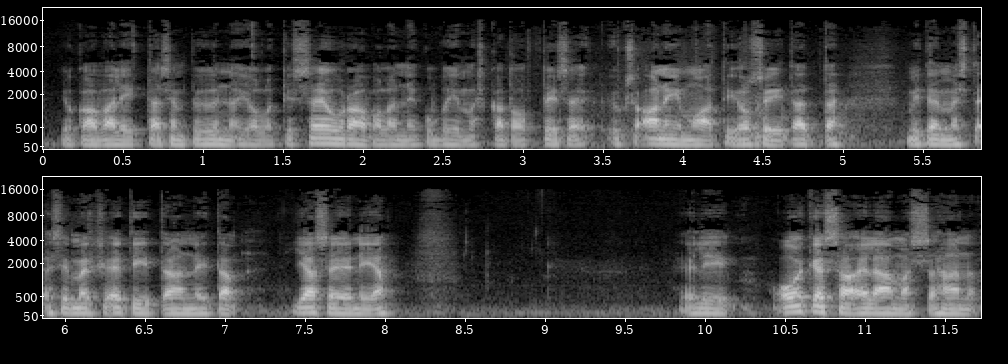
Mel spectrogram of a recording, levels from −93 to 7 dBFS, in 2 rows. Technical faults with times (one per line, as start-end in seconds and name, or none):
7.36 underrun with held sample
